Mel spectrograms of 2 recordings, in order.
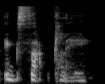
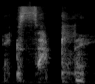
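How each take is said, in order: First: Said in the usual way. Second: Soft, voiceless whisper; hushed, conspiratorial repeat; whispered agreement. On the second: Real, not acted. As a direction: whisper "Exactly" for emphasis.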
